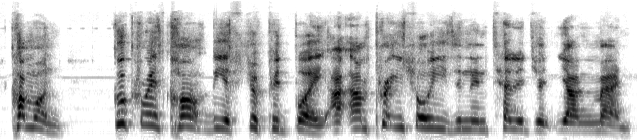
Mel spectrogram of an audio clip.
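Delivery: ordinary talk, nothing marked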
